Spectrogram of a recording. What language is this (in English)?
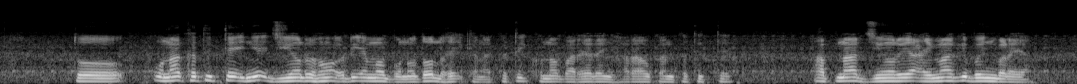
Santali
